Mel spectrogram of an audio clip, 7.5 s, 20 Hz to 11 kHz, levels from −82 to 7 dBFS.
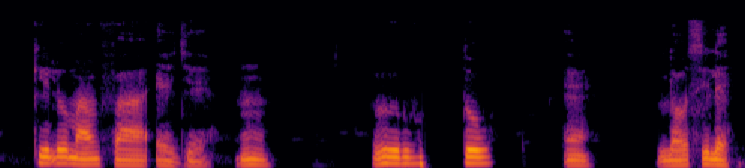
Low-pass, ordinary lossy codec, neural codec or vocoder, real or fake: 7.2 kHz; AAC, 48 kbps; none; real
